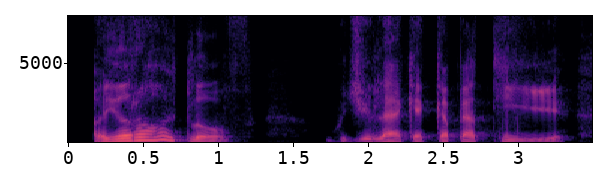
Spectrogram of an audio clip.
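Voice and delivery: Birmingham accent with French accent mixed in. Retelling offering Missus M tea after the kids have gone to bed, Brummie-French hybrid accent. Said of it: "is that the Brummie French hybrid?".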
